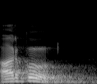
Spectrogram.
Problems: echo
